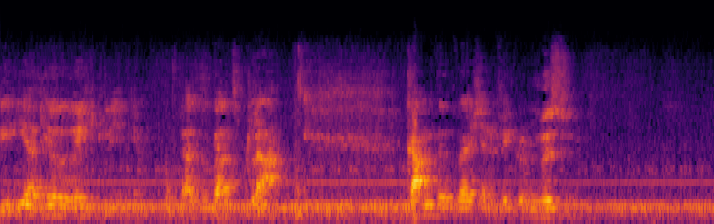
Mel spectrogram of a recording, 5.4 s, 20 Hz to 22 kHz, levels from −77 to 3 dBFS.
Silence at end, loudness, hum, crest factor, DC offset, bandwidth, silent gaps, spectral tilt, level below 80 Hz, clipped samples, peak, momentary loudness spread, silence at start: 0 s; -20 LUFS; none; 20 dB; under 0.1%; 14 kHz; none; -5 dB/octave; -50 dBFS; under 0.1%; 0 dBFS; 15 LU; 0 s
